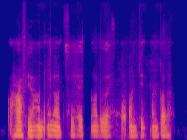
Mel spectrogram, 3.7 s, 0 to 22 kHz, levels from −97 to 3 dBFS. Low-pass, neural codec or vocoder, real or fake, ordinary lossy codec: none; codec, 44.1 kHz, 2.6 kbps, DAC; fake; none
